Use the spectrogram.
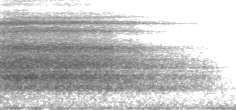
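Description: A slow, soft exhale through the mouth during a hatha yoga breathing exercise, a single breathy airy rush that gradually fades out over about two seconds, close and quiet.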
